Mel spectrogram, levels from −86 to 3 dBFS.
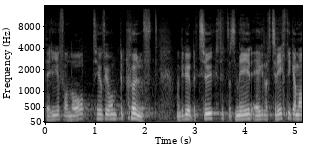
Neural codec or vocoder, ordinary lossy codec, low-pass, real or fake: codec, 44.1 kHz, 3.4 kbps, Pupu-Codec; none; 14.4 kHz; fake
